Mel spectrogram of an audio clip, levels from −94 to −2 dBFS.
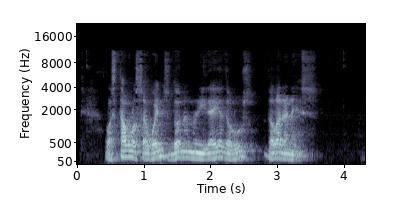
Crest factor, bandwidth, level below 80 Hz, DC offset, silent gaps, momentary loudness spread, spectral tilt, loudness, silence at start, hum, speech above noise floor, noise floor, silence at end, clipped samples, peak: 20 dB; 11.5 kHz; -58 dBFS; under 0.1%; none; 12 LU; -7 dB/octave; -25 LUFS; 0.45 s; none; 50 dB; -75 dBFS; 0.8 s; under 0.1%; -6 dBFS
